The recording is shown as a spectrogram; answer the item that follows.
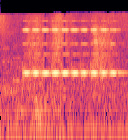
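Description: A phone rings with a brief, steady electronic tone pulsing rapidly for about a second, moderately loud indoors against faint room noise.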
